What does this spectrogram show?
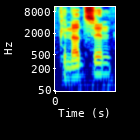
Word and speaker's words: Knudsen: me on this thing is it knudsen kanudsen something like that i think that's along those lines the k we decided is not silent yesterday we were talking about a silent k we were but we were wrong well which sometimes happens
